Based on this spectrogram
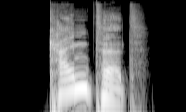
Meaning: inflection of keimen: 1. second-person plural preterite 2. second-person plural subjunctive II
- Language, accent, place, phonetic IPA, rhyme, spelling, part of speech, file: German, Germany, Berlin, [ˈkaɪ̯mtət], -aɪ̯mtət, keimtet, verb, De-keimtet.ogg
